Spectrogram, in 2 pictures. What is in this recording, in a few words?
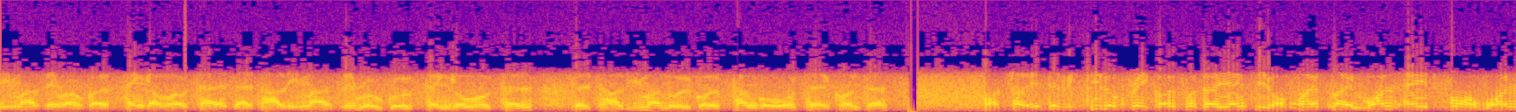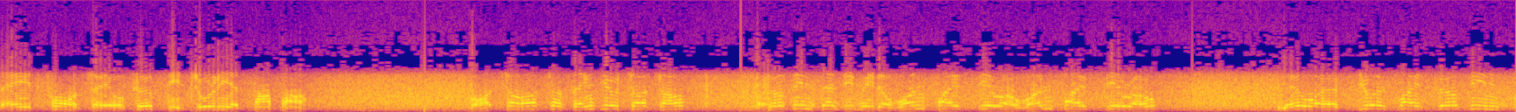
1296 SSB; DL0GTH; IARU 2014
